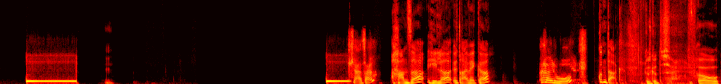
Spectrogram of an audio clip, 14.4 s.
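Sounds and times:
telephone ringing on the line: 0.5s - 1.6s, 6.5s - 7.1s
speech: 7.1s - 9.9s, 10.8s - 14.4s.

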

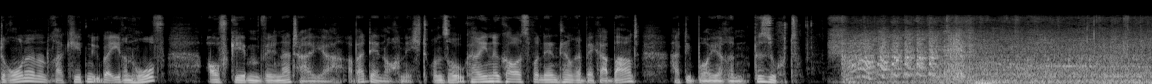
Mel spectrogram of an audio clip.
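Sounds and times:
speech: 0.0s - 8.8s
milk tanker truck driving away from a farm in the Kharkiv region: 8.4s - 11.5s.

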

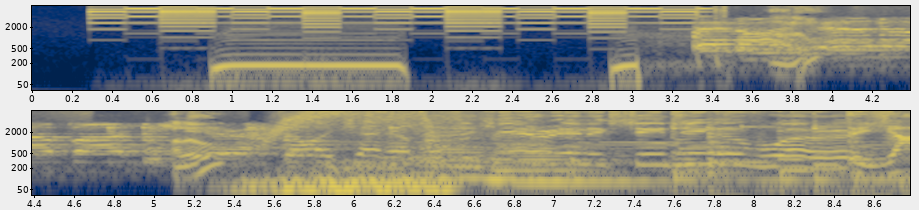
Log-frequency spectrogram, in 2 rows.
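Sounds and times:
telephone ringing on an outgoing call: 0.3s - 4.1s
speech: 5.2s - 8.7s.

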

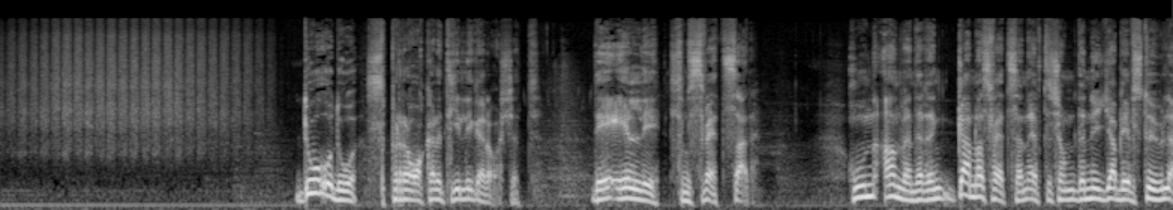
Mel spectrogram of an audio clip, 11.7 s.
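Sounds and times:
sanding down body filler in a garage: 0.0s - 2.8s
speech: 3.0s - 7.6s, 8.5s - 11.7s.

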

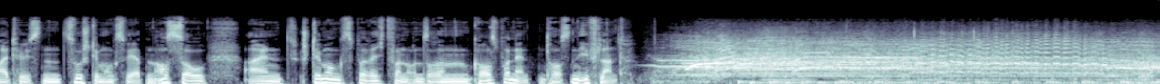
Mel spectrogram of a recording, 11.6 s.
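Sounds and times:
speech: 0.0s - 6.7s
crowd cheering and jubilating: 6.5s - 11.5s.

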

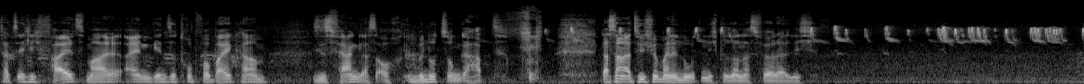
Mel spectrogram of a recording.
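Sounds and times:
speech: 0.0s - 8.5s
bearded reedlings calling: 0.0s - 10.8s
faint low hiss: 0.0s - 10.8s.

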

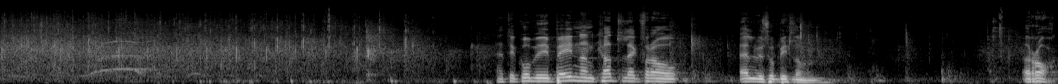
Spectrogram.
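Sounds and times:
audience applause at a band competition concert: 0.0s - 5.1s
speech: 5.0s - 8.4s, 10.2s - 10.5s.

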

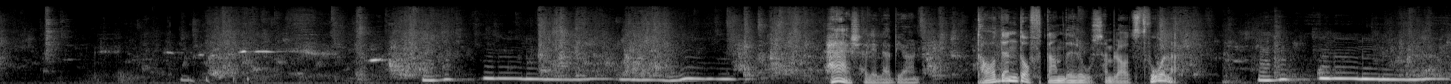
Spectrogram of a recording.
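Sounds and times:
bath water splashing as someone is bathed: 0.0s - 14.5s
person humming: 1.8s - 2.2s, 4.2s - 7.4s, 12.6s - 14.5s
speech: 1.8s - 2.2s, 4.2s - 5.0s, 8.5s - 12.0s, 12.6s - 13.0s.

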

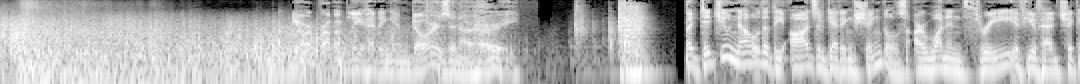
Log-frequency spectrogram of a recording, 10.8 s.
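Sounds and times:
thunder rumbling: 0.0s - 6.5s
speech: 3.3s - 5.3s, 6.9s - 10.7s.

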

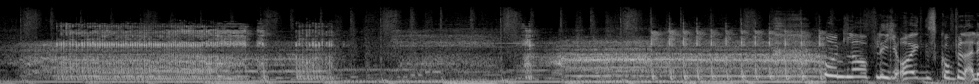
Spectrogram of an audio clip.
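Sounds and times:
loud snoring: 0.0s - 7.8s
speech: 8.9s - 9.7s.

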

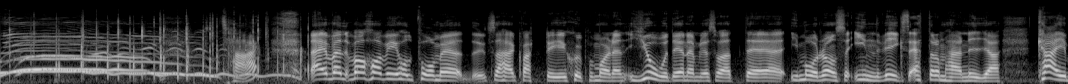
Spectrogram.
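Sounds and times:
small group cheering: 0.0s - 3.0s
small group clapping: 0.0s - 3.3s
speech: 2.3s - 10.6s.

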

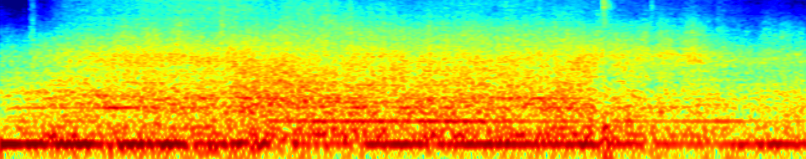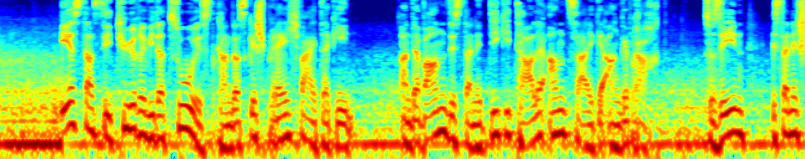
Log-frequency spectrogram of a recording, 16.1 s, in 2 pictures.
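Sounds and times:
deep electrical hum: 0.0s - 16.1s
electric arc furnace arc burning on scrap: 0.3s - 8.4s
speech: 8.7s - 16.1s.

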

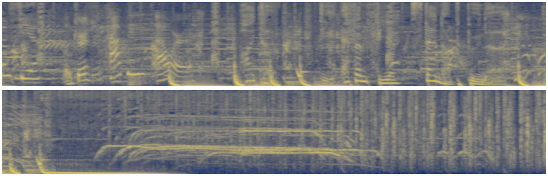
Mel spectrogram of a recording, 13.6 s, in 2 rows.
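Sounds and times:
speech: 0.0s - 7.5s
studio audience at the FM4 stand-up stage whooping and cheering: 6.5s - 13.5s
scattered clapping: 8.0s - 13.5s.

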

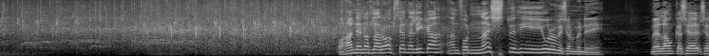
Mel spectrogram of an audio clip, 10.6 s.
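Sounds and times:
audience applause in a hall honouring the sound engineer: 0.0s - 7.5s
speech: 5.0s - 9.1s, 9.8s - 10.6s.

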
